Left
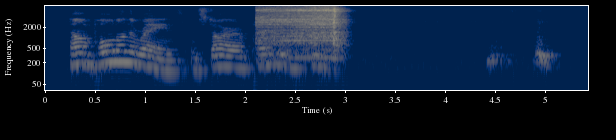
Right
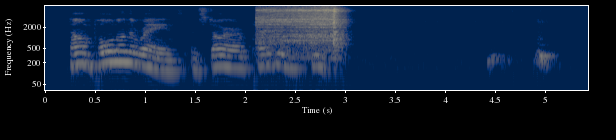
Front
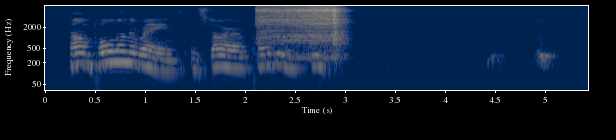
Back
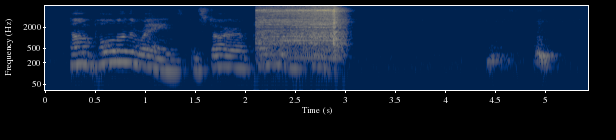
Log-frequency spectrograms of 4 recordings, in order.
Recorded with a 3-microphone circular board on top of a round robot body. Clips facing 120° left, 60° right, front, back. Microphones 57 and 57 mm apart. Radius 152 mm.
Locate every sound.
0.2 s a man speaking: 30° left, 1.6 m
2.1 s a drill: 155° right, 1.1 m
4.4 s a whoosh: 140° left, 1.4 m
